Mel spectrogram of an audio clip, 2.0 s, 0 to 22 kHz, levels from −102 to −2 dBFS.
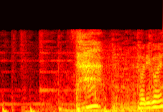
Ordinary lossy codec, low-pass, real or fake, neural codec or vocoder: none; 7.2 kHz; fake; vocoder, 22.05 kHz, 80 mel bands, WaveNeXt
